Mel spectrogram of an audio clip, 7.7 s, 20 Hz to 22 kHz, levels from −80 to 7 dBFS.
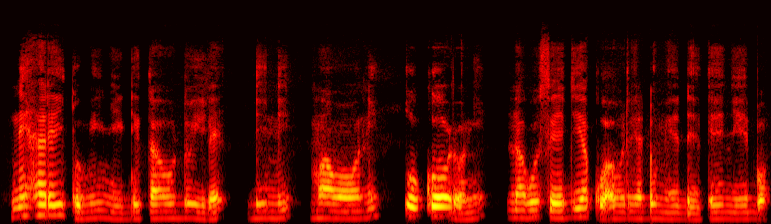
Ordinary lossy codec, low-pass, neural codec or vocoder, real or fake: MP3, 64 kbps; 14.4 kHz; codec, 32 kHz, 1.9 kbps, SNAC; fake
